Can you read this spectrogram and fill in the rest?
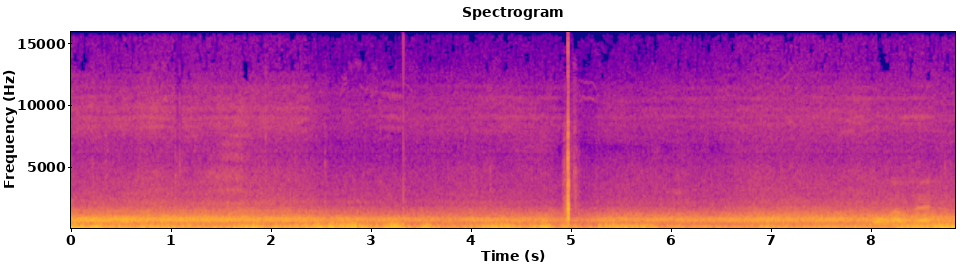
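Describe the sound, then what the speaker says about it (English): Strong gusting wind buffets the microphone on a golf course during a match play round, a loud rumbling roar that surges and eases continuously, with voices talking faintly under it. "Oh, that wind picked up so hard."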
